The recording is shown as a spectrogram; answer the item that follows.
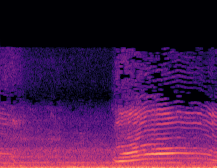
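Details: Mother cat returning to her three kittens in their little house, mewing as if warning not to touch her young: a single drawn-out harmonic meow rising then falling, after faint chirping and a steady low hum.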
